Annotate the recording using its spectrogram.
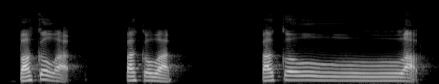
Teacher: So, notice how I hold out that dark L. Buckle up. And then I pronounce the up.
